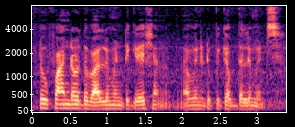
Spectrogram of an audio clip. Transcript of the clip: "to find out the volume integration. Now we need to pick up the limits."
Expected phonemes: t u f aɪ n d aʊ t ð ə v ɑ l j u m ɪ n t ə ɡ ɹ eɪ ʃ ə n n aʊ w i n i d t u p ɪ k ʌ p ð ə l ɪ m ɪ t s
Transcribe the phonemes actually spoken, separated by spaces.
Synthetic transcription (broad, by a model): t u f aɪ n d aʊ t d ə v ɑ l j u m ɪ n t ə ɡ ɹ eɪ ʃ ə n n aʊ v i n i d t u p ɪ k ʌ p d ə l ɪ m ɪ t s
